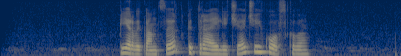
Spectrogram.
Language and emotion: Russian, neutral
